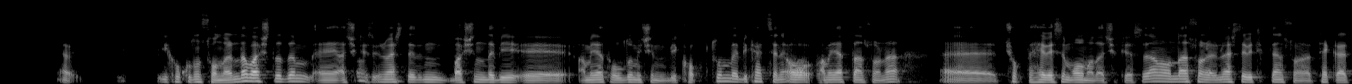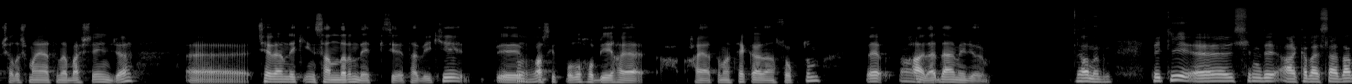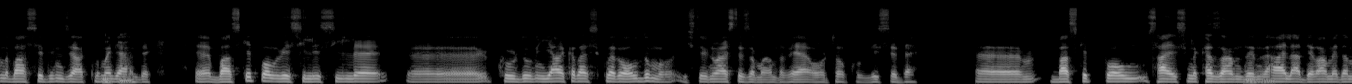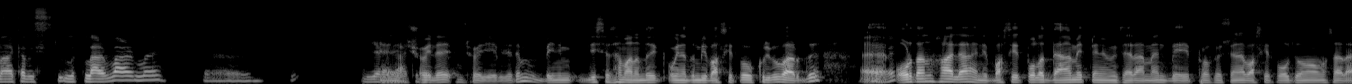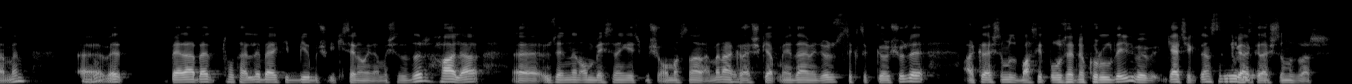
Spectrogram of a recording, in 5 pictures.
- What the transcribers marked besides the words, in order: other background noise; "arkadaşlıklar" said as "arkadaslıklar"
- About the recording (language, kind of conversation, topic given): Turkish, podcast, Hobi partneri ya da bir grup bulmanın yolları nelerdir?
